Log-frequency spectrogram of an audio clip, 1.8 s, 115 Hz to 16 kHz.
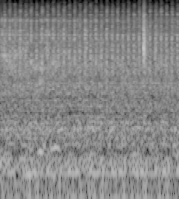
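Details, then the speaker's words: Rebuilt Toyota 1UZ-FE V8 in a Hiace van on an early Gen 1 Link ECU firing four injectors at once, oil diluted with petrol: fast, even light ticking over a steady low idle; injector drive suspected, not confirmed. "It does sound very ticky, eh? It might just be the injector drive."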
